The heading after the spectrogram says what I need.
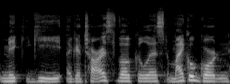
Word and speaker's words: Mk.gee: Cameron's number art number one artist was uh Mick gee it's pronounced Mick G but it's spelled MK Jagger so it's spelled mk.gee pronounced McGee a guitarist vocalist Michael Gordon has made one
